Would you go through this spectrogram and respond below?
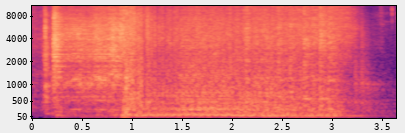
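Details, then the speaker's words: Abandoned 1968 Camaro small-block Chevy V8 with used parts, timing not yet set: brief crank, then catches and runs evenly about two seconds before shutting off cleanly with the key; starts and stops normally. "Starts and stops with the keys. There you go."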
